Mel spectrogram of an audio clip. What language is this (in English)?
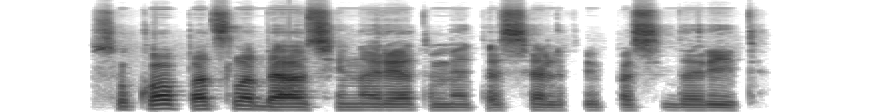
Lithuanian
